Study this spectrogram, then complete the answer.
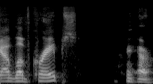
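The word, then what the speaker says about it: crêpe: my arm if I don't say I love crepes. Yeah, right. Yeah, like is that the correct pronunciation?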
